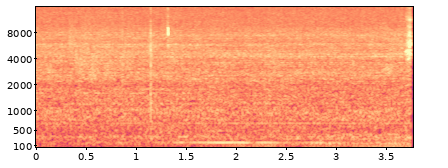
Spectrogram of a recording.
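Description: Steady vehicle or fan noise with a low mechanical hum and no clear animal sound.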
